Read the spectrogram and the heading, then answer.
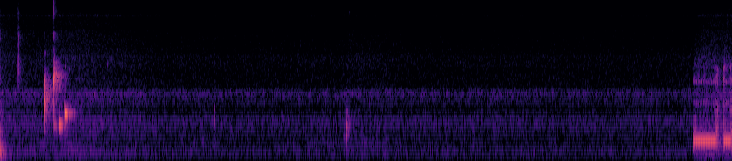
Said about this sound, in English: And again, that was using my iPhone to actually make the phone call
